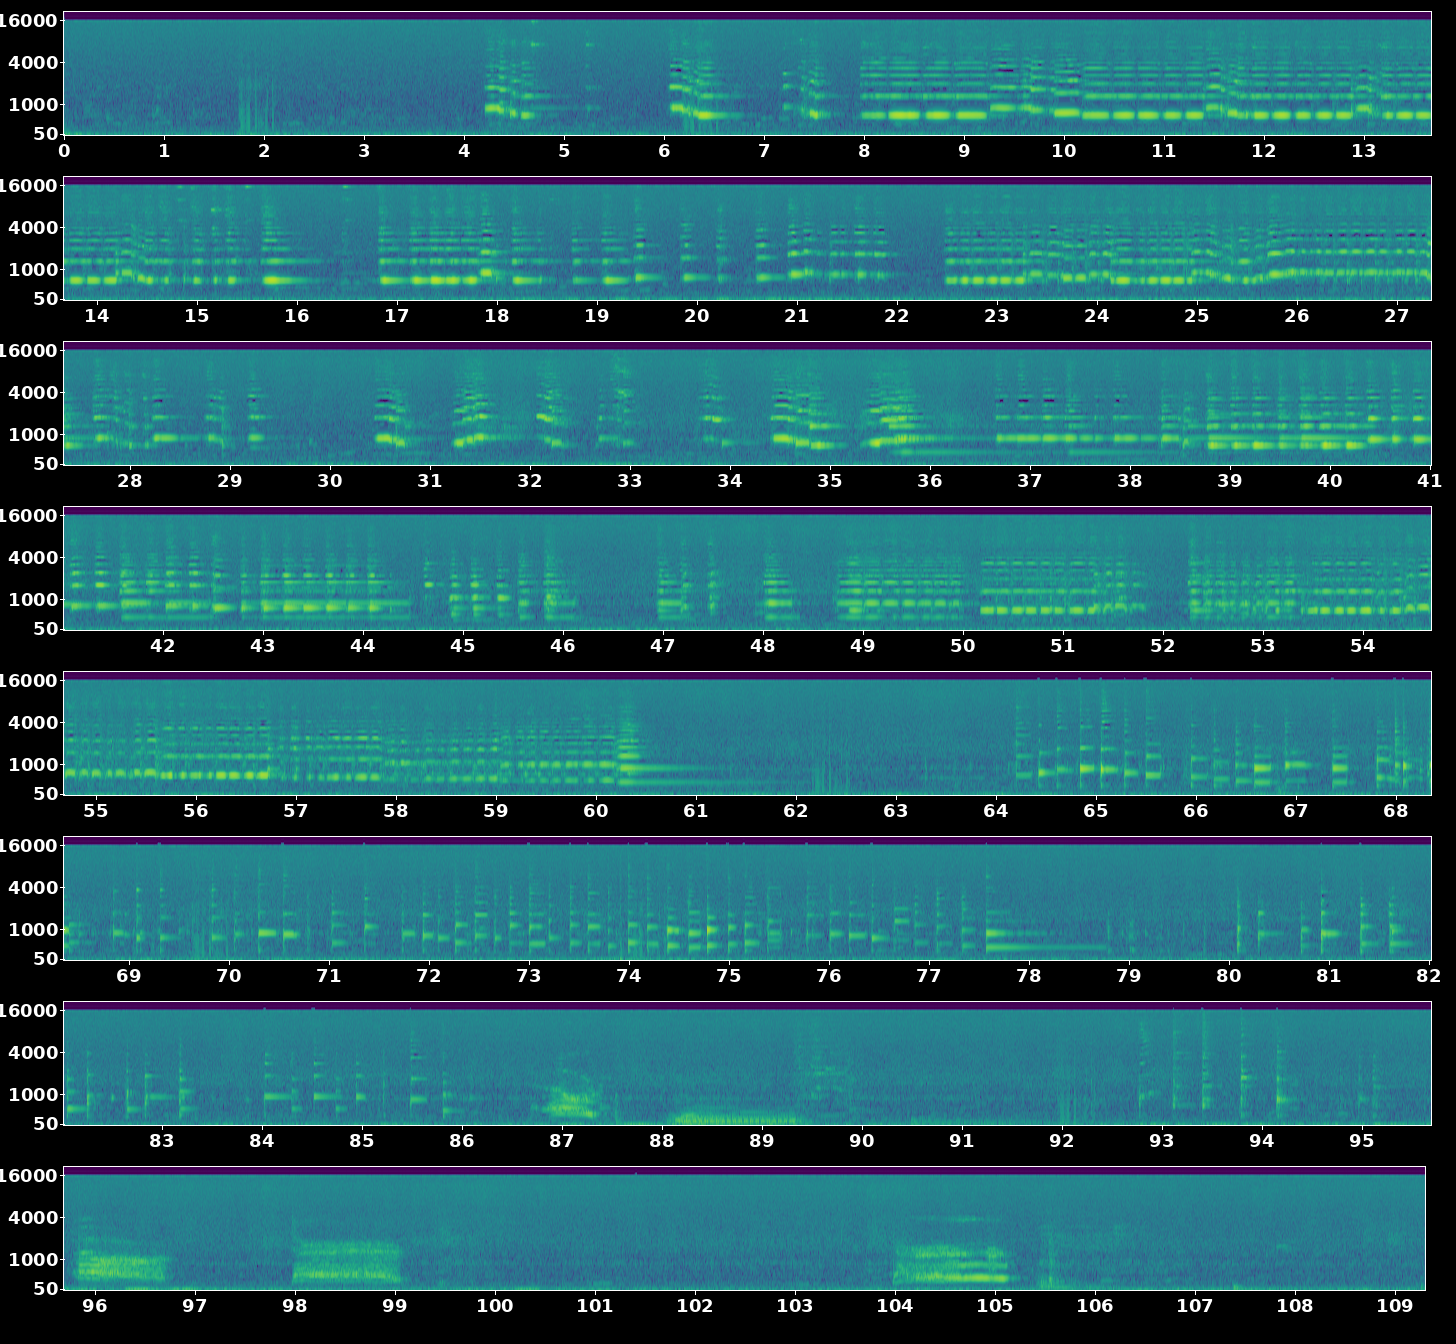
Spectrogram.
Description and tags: Raw recording of violin doodling recorded with the built in crappy microphones on an HP laptop.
